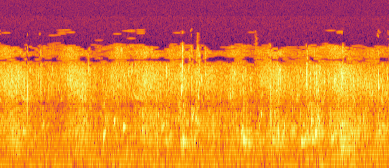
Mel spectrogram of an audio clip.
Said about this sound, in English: I found a brook.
